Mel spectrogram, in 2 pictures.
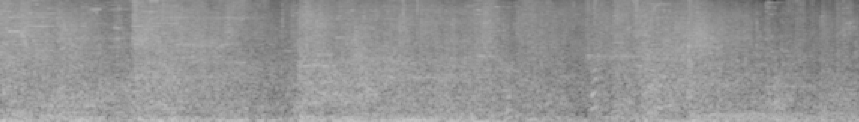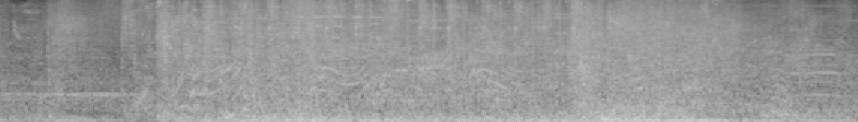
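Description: Magic blasts and weapon hits crackle and whoosh in a fast game battle.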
